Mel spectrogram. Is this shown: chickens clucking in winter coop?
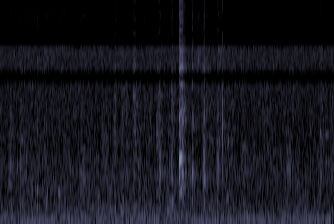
yes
